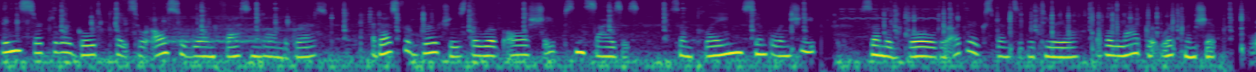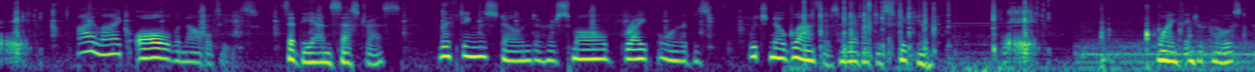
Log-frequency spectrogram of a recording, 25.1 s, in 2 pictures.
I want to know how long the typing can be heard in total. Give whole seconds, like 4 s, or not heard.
15 s.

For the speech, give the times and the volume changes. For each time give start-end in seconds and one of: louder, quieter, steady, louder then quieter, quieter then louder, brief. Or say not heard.
0.0-12.4 steady
13.3-21.9 steady
24.1-25.0 brief.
